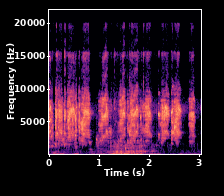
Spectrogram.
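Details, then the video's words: Breeding budgerigar pair with loud, grating high chatter in pulsing bursts, a soft lower rustle in the middle. "Beautiful Budgies Chirping Sounds"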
